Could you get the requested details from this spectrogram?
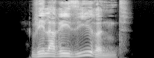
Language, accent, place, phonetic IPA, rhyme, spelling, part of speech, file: German, Germany, Berlin, [velaʁiˈziːʁənt], -iːʁənt, velarisierend, verb, De-velarisierend.ogg
- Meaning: present participle of velarisieren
